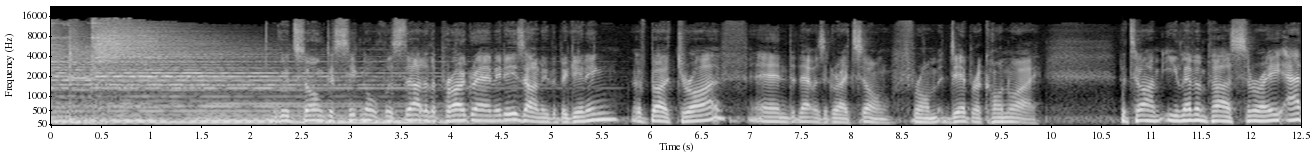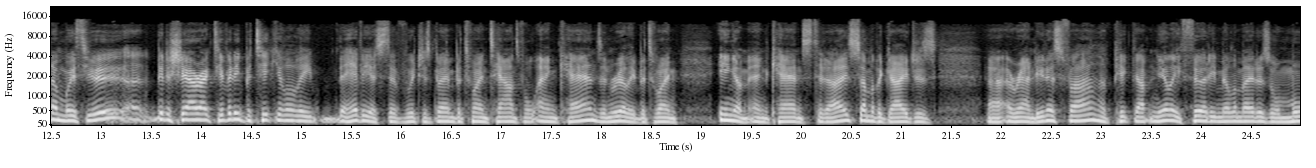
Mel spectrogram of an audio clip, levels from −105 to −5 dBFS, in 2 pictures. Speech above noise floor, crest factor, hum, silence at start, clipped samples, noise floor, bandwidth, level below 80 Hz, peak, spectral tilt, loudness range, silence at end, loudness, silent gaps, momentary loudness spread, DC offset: 27 dB; 14 dB; none; 0 s; under 0.1%; -47 dBFS; 14.5 kHz; -60 dBFS; -6 dBFS; -5.5 dB/octave; 4 LU; 0 s; -20 LUFS; none; 6 LU; under 0.1%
